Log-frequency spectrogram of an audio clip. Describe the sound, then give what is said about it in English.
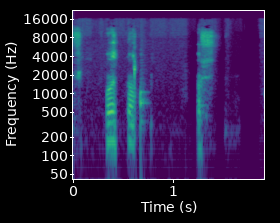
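A voice on a call breaks up into a few short, choppy fragments, each chopped off abruptly and followed by dead silence, as if the line keeps dropping out. “What was that? Cut out.”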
